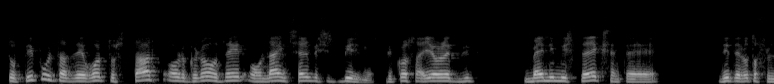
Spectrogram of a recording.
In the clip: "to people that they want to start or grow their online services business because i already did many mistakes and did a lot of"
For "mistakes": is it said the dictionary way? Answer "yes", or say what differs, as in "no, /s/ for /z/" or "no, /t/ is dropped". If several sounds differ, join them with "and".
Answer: yes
